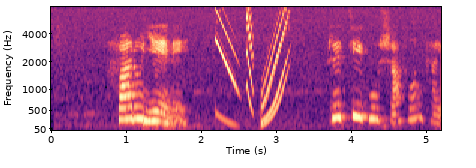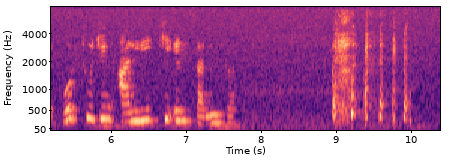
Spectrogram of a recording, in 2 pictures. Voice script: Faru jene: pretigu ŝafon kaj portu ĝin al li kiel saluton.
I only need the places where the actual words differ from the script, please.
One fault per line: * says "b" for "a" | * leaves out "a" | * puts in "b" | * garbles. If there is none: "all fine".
all fine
